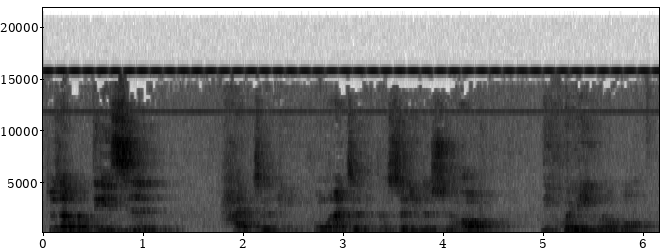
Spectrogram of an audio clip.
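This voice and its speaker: A woman's voice: fairly high pitch, moderate pace, darkish tone. Earnest young woman in echoey church. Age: 20s. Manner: earnest, emotional storytelling. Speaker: church member giving testimony. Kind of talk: personal church testimony. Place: church sanctuary. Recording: echoey church hall, distant mic, faint noise.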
